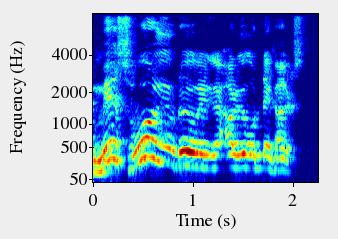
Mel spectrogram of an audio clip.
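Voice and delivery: high, posh-ish British scolding; mock British guard chasing her. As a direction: play the fussy English guard. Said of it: "He's like".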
